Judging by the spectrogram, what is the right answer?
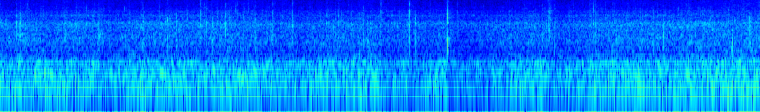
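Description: Beef shank slice searing in hot oil in a pan: a steady sizzle with a few sharp pops of spitting fat.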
